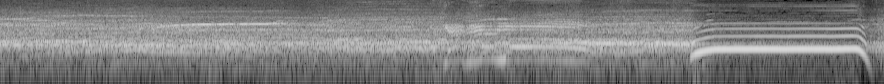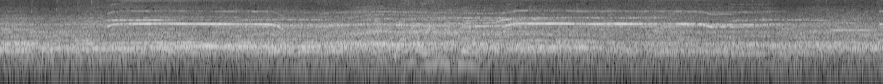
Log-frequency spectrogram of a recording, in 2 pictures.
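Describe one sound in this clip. A large crowd sings together in a big echoing hall.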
